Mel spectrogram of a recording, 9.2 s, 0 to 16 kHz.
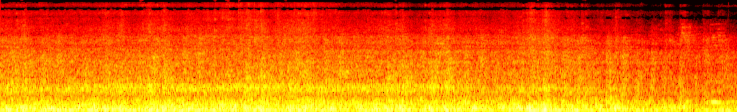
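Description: JR Keiyo Line E233-series electric commuter train running past along the platform, steady rumble with wheels clacking over rail joints, easing a little near the end.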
